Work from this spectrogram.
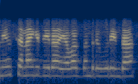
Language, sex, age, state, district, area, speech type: Kannada, female, 45-60, Karnataka, Chitradurga, urban, conversation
